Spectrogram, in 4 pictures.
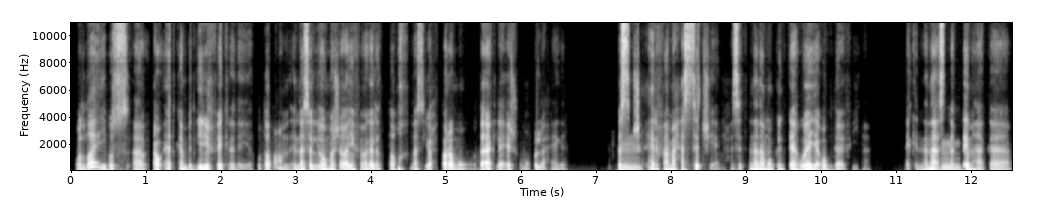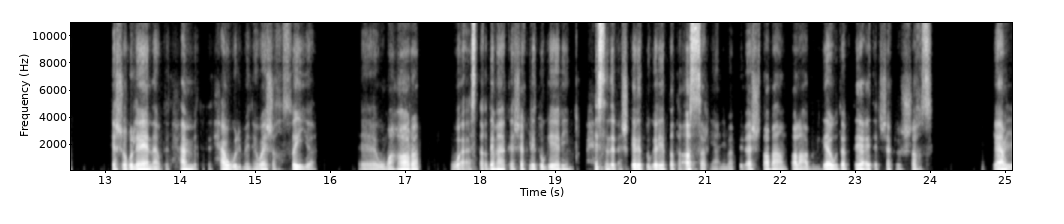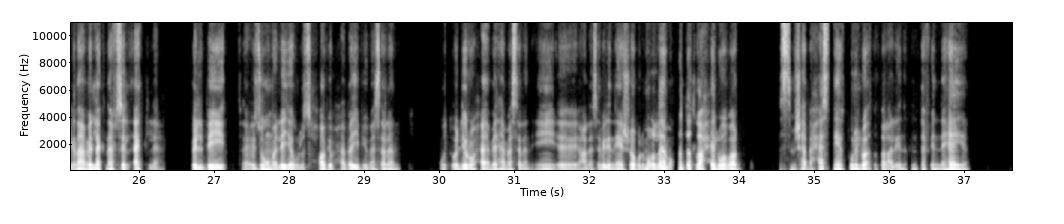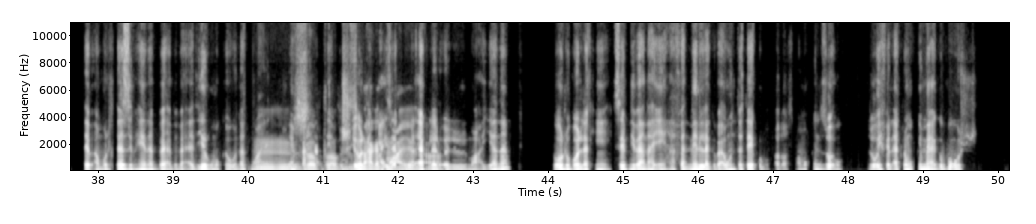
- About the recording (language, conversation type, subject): Arabic, podcast, إيه هي هوايتك المفضلة وليه؟
- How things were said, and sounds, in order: other background noise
